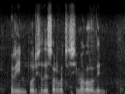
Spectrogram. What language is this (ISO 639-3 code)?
ben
